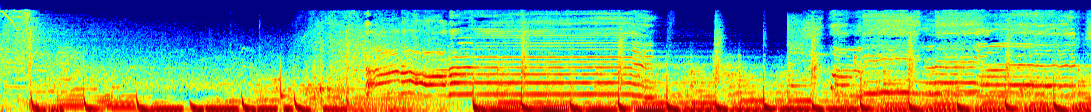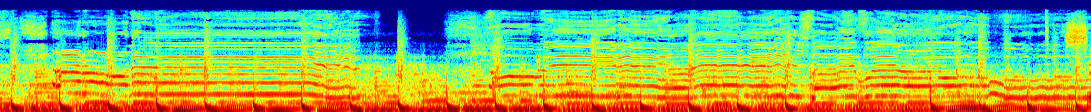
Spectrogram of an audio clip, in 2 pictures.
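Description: A woman sings a melodic pop song with her own lyrics, from an album, over full band backing, with a steady pulsing beat and deep bass notes, loud and continuous throughout.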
